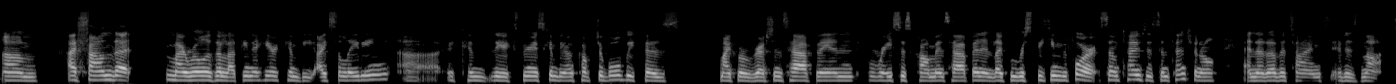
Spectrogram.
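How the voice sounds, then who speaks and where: A woman with a Puerto Rican accent speaks at a very fast pace. Her medium-pitched voice is monotone, with flat intonation. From Puerto Rico. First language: Spanish. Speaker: panelist. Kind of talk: panel discussion.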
